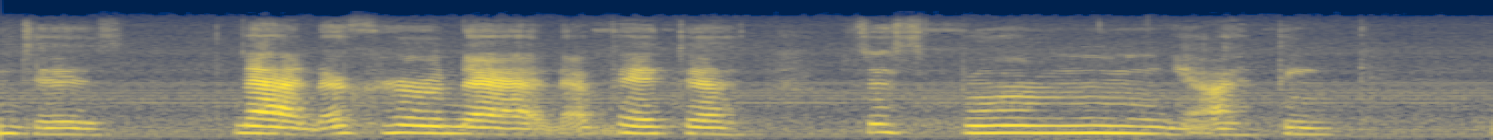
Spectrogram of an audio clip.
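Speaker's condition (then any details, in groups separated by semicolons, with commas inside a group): Traumatic brain injury; initially unable to talk, then slowed speech, uses cued speech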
